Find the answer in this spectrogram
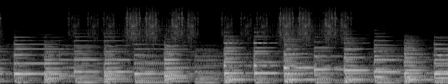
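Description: Candy-coated chocolates rattling and clattering as a hand stirs and digs through a heap of them, over background music with light piano-like notes; the rattling stops shortly before the end.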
